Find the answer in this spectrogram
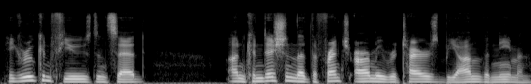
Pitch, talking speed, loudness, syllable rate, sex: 130 Hz, 170 wpm, -17 LUFS, 5.2 syllables/s, male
